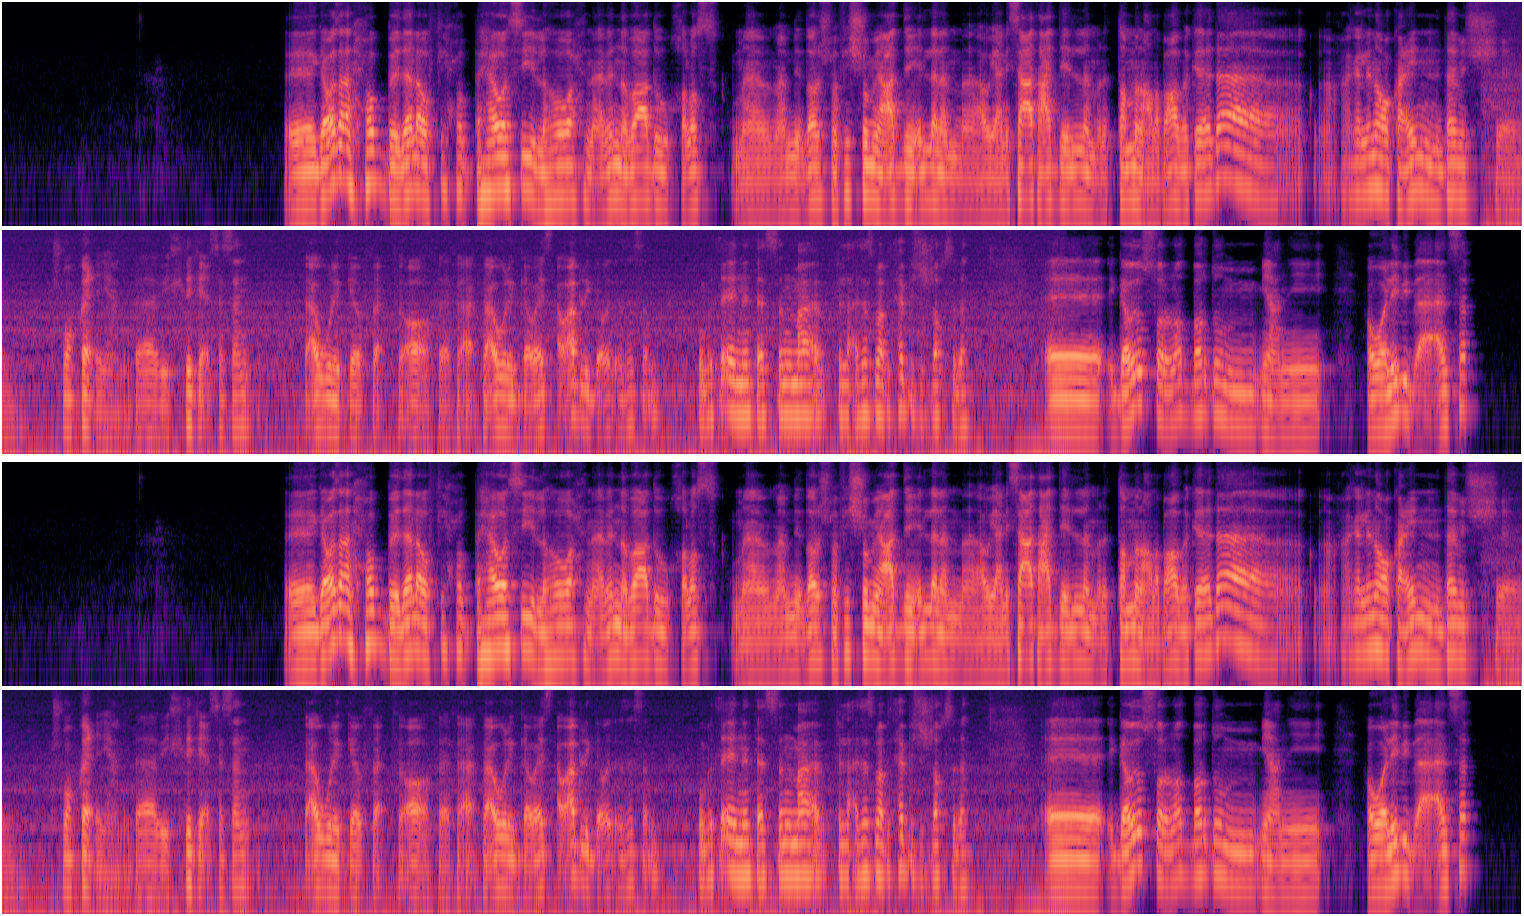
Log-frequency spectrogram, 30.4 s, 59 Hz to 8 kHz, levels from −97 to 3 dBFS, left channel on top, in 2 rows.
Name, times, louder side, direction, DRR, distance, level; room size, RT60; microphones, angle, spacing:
voice 1, 2.8-15.3 15.7-17.7 18.2-21.8 22.2-28.4 28.9-29.8, equal, 5° right, 0.3 m, -24 dB
sound 1, 14.8-25.9, left 1 dB, 50° left, 1.0 m, -43 dB
4.4 x 2.8 x 2.8 m
head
